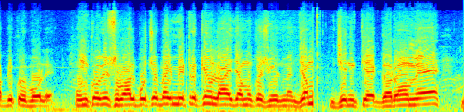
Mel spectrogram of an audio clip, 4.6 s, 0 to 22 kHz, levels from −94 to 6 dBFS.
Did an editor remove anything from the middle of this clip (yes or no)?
yes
